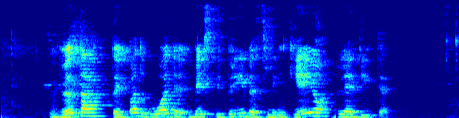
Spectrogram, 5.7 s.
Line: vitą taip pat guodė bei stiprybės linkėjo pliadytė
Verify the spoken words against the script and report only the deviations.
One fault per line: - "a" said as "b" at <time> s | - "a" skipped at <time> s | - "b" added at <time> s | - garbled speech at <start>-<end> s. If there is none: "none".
none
